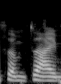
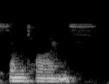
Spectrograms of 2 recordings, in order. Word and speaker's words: sometimes: Sometimes, okay, so make sure that you pronounce the S at the end of sometimes.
